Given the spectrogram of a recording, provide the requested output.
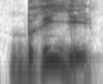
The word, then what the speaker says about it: briller: Briller. Alright, so here, I and then double L, so you get the sound y, y, y.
